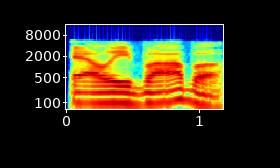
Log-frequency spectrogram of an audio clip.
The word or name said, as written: Ali Baba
